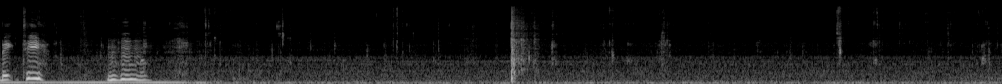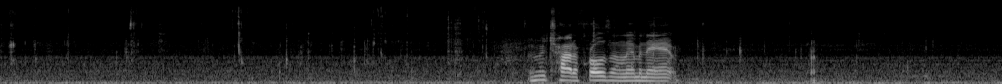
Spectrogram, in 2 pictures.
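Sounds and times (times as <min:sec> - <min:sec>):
close-up chewing with mouth smacks: 0:00.5 - 0:15.0.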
